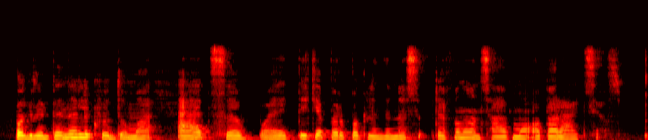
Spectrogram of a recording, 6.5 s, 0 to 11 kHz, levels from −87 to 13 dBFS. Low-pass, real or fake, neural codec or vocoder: 7.2 kHz; real; none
